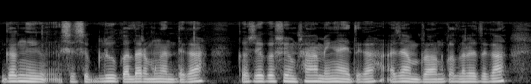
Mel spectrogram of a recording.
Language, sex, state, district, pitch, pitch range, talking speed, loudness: Wancho, male, Arunachal Pradesh, Longding, 130 Hz, 125-140 Hz, 205 wpm, -18 LUFS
